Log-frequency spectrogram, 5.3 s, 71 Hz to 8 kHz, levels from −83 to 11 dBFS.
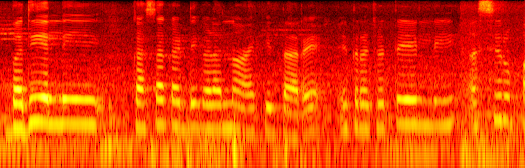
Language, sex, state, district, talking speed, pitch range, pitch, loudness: Kannada, male, Karnataka, Mysore, 80 wpm, 215-245 Hz, 235 Hz, -18 LUFS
